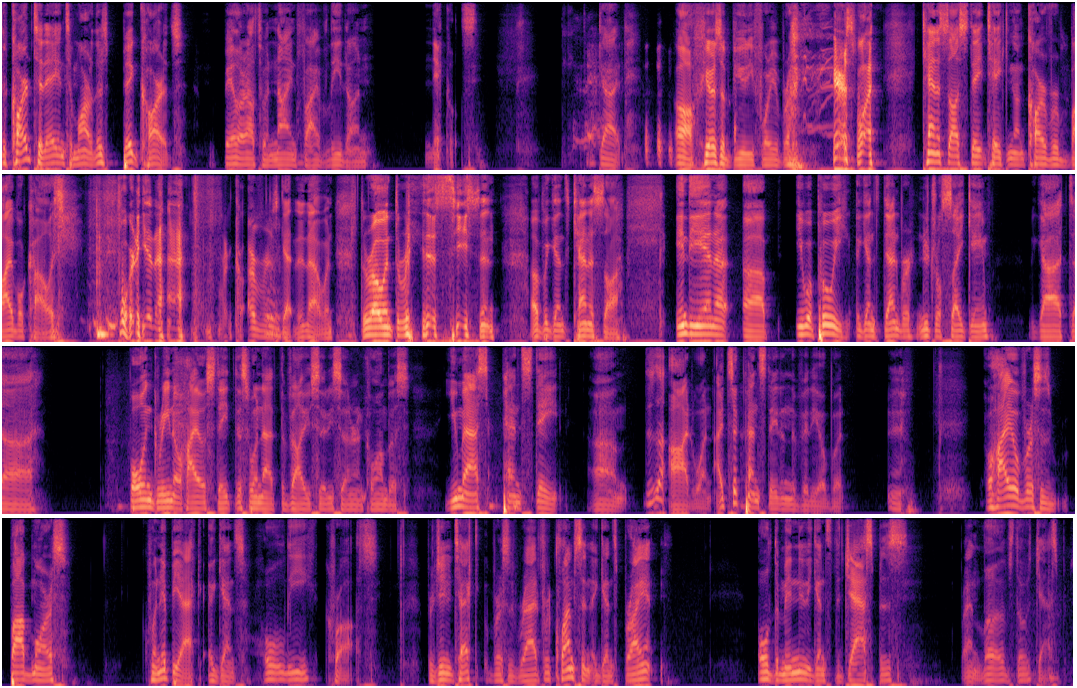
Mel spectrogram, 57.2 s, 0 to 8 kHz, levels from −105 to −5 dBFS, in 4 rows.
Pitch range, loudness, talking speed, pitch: 95-120 Hz, -28 LUFS, 120 wpm, 105 Hz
